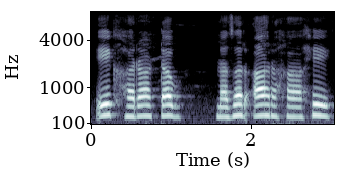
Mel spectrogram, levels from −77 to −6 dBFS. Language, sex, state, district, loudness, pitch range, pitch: Hindi, female, Madhya Pradesh, Bhopal, -16 LUFS, 225-245 Hz, 235 Hz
